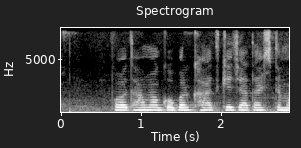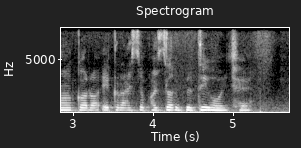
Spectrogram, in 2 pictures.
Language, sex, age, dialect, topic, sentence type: Maithili, female, 18-24, Angika, agriculture, question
